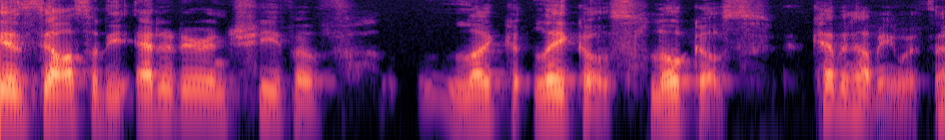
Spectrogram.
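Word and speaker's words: LEUKOS: He is also the editor-in-chief of Locos. Kevin, help me with that. Lucos. How do you say that? Lucos.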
